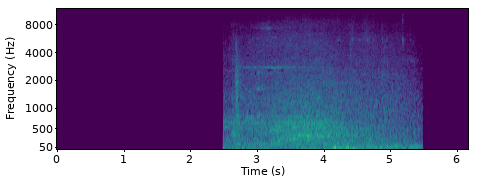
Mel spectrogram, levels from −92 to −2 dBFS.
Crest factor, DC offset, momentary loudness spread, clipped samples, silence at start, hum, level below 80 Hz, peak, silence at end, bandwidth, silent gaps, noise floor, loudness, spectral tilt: 20 dB; under 0.1%; 13 LU; under 0.1%; 2.5 s; none; -50 dBFS; -24 dBFS; 0.7 s; 11 kHz; none; under -90 dBFS; -43 LUFS; -6.5 dB/octave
